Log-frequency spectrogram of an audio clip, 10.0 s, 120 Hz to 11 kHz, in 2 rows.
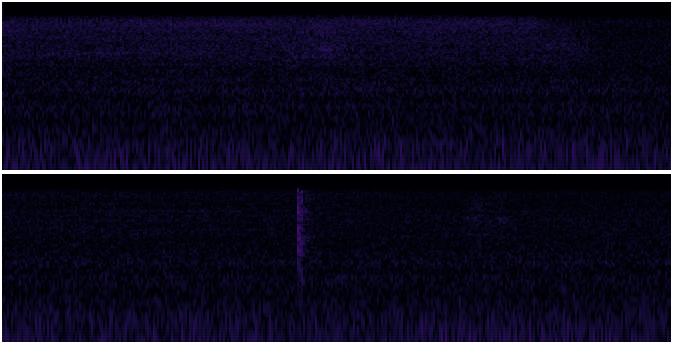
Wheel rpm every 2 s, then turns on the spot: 0, 0, 0, 0, 0.
none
